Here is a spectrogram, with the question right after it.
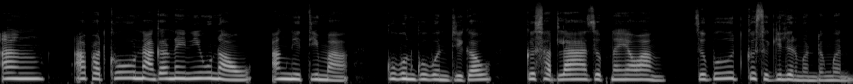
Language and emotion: Bodo, sad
